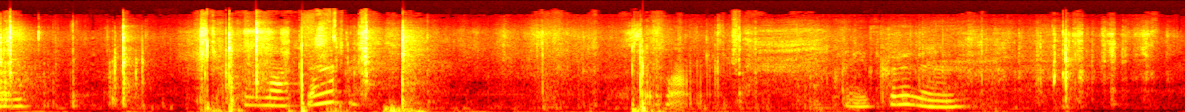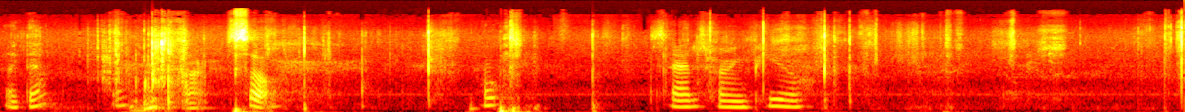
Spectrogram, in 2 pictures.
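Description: Hard plastic parts knock and click as hands handle them.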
